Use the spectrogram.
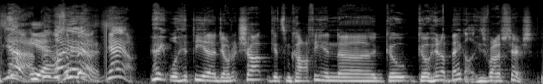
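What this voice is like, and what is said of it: Impression of Scott Campbell. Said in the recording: “good Scott Campbell impression.”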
